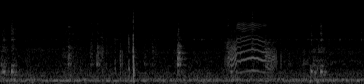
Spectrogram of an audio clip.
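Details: Single brief rising-and-falling mew from Ursa, a Siamese kitten nearly four weeks old, chatty after being woken early one morning; faint clicks and steady indoor hum around it.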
